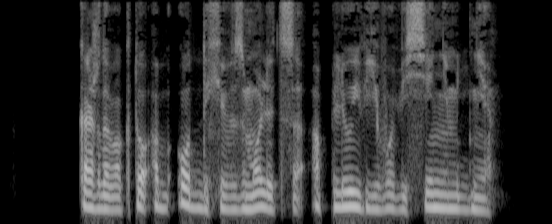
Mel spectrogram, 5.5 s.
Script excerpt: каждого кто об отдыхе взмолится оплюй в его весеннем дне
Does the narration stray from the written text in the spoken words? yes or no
no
